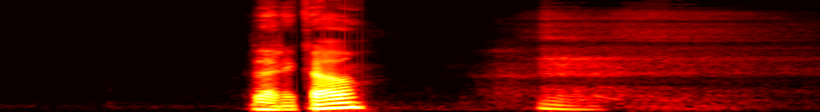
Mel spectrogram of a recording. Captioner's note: exhales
